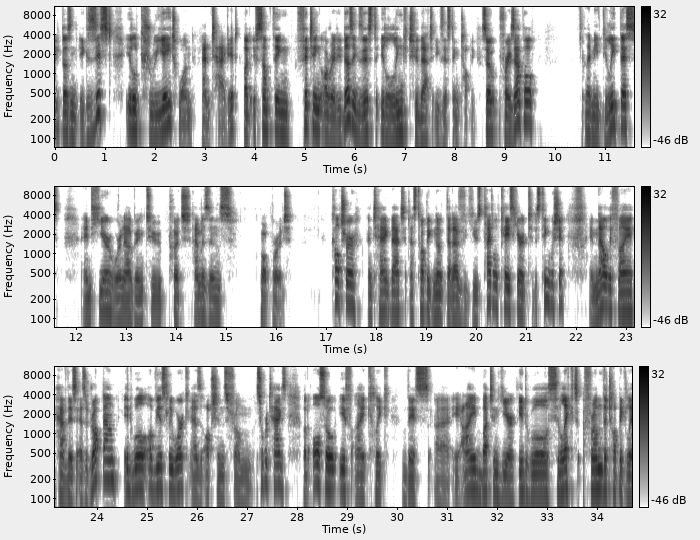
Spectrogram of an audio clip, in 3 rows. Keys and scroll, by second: 14.3 space, 14.5 shift+c, 15.7 space, 15.9 shift+c, 17.1 shift+3, 18.5 Return.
